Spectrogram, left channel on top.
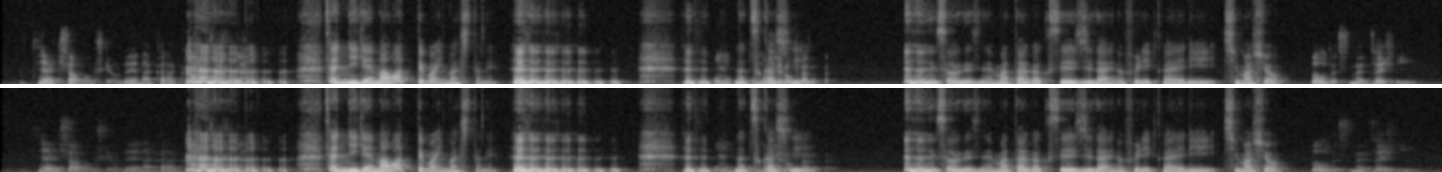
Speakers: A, on the left; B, in the centre.
A: 千秋さんもですけどね、なかなか
B: <laughs> じ
A: <laughs>
B: ゃあ逃げ回ってはいましたね。<laughs> <laughs>
A: おも、
B: 懐かし
A: 面白かったです。
B: い。<laughs> そうですね。また学生時代の振り返りしましょう。
A: そうですね、ぜひ。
